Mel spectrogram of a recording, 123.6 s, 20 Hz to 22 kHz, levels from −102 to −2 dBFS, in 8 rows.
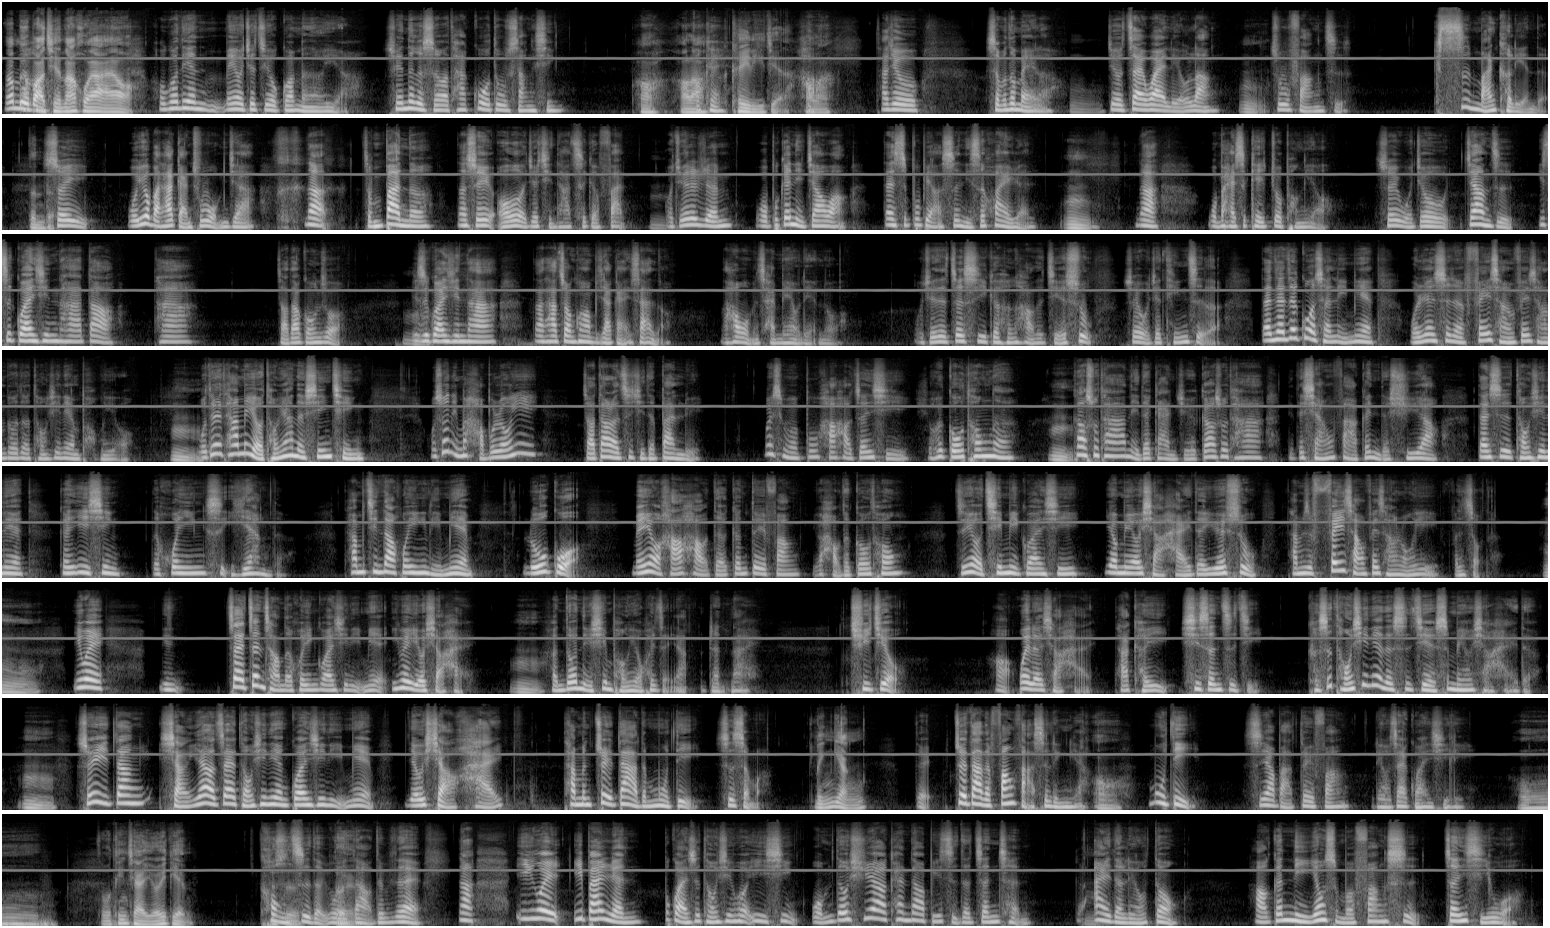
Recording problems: high-pitched whine; faint; throughout; 3 kHz, 20 dB below the speech

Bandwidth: 17.5 kHz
